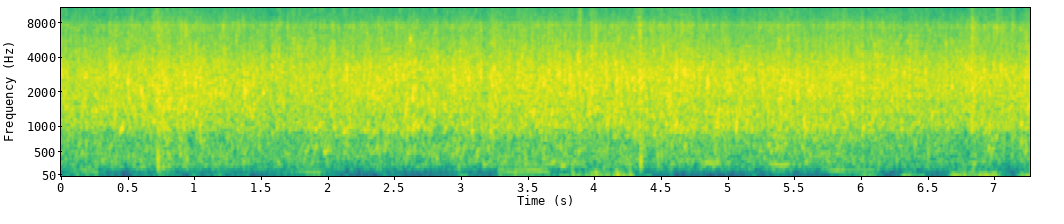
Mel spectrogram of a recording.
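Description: Shallow muddy stream running steadily, a continuous rushing of water, with a few faint low thumps.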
